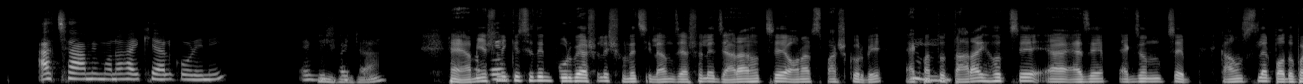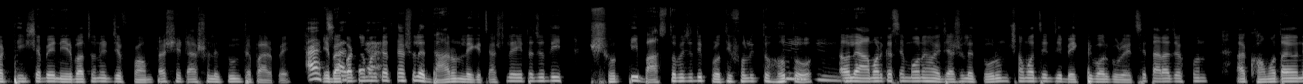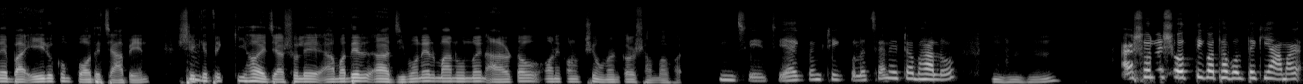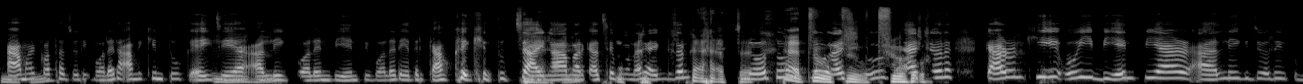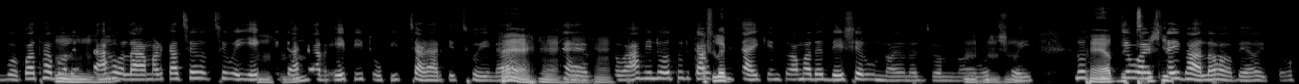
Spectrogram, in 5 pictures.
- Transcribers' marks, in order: mechanical hum; unintelligible speech; static; other background noise; distorted speech; laughing while speaking: "এদের কাউকে কিন্তু চাই না"; laugh; laughing while speaking: "হ্যাঁ, আচ্ছা। হ্যাঁ, ট্রু ট্রু ট্রু"
- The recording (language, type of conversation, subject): Bengali, unstructured, বর্তমান দেশের সরকারের কাজকর্ম আপনাকে কেমন লাগছে?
